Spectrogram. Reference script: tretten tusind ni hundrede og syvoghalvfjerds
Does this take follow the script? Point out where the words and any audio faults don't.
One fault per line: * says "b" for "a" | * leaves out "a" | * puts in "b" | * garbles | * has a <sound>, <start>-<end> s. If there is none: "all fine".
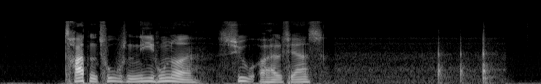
* has a thud, 4.4-5.0 s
